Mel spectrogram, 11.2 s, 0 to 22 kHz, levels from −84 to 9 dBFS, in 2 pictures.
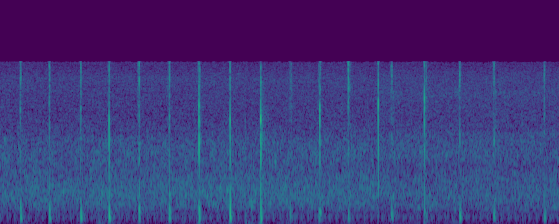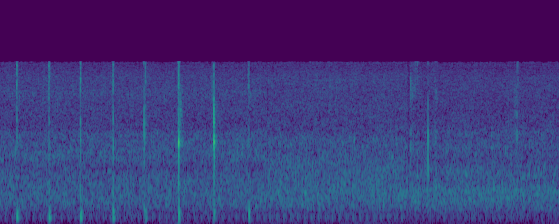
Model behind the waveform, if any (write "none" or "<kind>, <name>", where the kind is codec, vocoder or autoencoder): none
